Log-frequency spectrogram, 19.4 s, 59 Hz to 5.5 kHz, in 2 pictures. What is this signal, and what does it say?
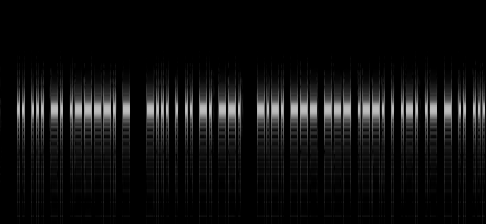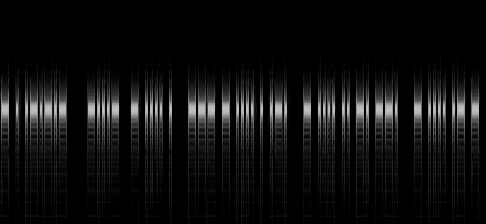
Morse code, heard as a keyed tone, about 25 wpm, 600 Hz. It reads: ISN'T BEING COOPERATIVE. <BT> THE OTHER THING THAT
